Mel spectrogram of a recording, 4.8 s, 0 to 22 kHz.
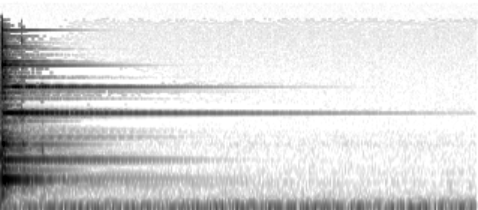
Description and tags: Toy records#15-A#3-02
Complete Toy Piano samples. File name gives info: Toy records#02(<-number for filing)-C3(<-place on notes)-01(<-velocity 1-3...sometimes 4).
instrument, samples, toys, toy, toypiano, piano, sample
